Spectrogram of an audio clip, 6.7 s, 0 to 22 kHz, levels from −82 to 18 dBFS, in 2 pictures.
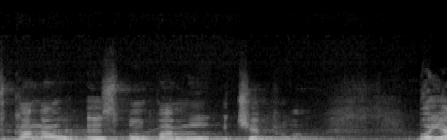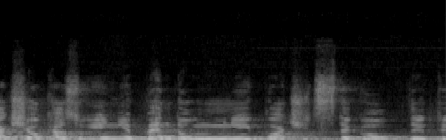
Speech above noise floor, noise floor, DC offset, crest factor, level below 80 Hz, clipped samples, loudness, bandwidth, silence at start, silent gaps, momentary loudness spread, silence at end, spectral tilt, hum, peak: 27 dB; -45 dBFS; under 0.1%; 18 dB; -48 dBFS; under 0.1%; -19 LUFS; 11 kHz; 0 s; none; 8 LU; 0 s; -6 dB/octave; none; -2 dBFS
